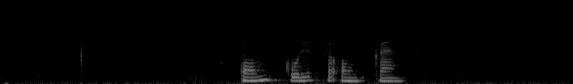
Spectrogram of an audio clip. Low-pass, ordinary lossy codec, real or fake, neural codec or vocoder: 3.6 kHz; AAC, 32 kbps; real; none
